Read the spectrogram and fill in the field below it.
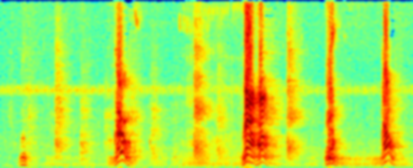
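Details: Almost eight-week-old Shih Tzu puppies yip in short, uneven bursts: a faint squeak, then four louder arched yelps, two close together near the middle, over a quiet indoor background.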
